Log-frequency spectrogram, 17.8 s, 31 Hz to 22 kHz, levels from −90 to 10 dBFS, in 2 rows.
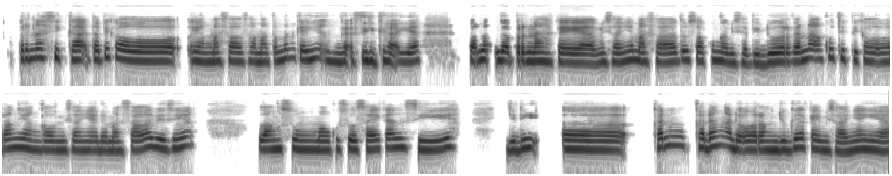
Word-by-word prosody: Pernah 260 +2 0
sih, 290 -1 -3
Kak. 245 -2 +1
Tapi 250 +4 -2
kalau 225 -4 +3 0.2
yang 220 -2 0
masalah 215 0 -1
sama 210 -1 -2
teman 260 +6 -2
kayaknya 245 0 0
enggak 210 0 0
sih, 225 -2 +1
Kak, 215 +1 0
ya. 210 +1 +1 0.5
Karena 235 +3 +2
ga 230 -1 +5
pernah 220 0 +3
kayak 195 -2 +3
misalnya 205 +3 0
masalah 210 -1 0
terus 240 -1 -2
aku 225 +1 -1
ga 210 - +1
bisa 195 -1 -4
tidur, 205 +3 +3
karena 245 +5 +2
aku 260 +3 -4
tipikal 230 -4 -3 0.2
orang 235 +3 -1
yang 230 -4 -1
kalau 210 0 -2
misalnya 205 0 -4
ada 200 - -2
masalah 205 +5 -1
biasanya 245 +3 0 0.7
langsung 220 0 +1
mau 205 -1 +1
aku 225 - -7
selesaikan, 225 +3 0
sih. 215 0 0 0.6
Jadi, 220 +5 0 0.2
eee, 210 -2 +3 0.3
kan 250 +2 +2 0.3
kadang 255 +3 +2
ada 225 -4 +3
orang 205 0 +2
juga 235 +5 +1
kayak 220 -3 -1
misalnya 195 +2 -1
nih 205 -3 0
220 Hz, 170 wpm, -17 LUFS, 210-240 Hz, 0.7 s, ga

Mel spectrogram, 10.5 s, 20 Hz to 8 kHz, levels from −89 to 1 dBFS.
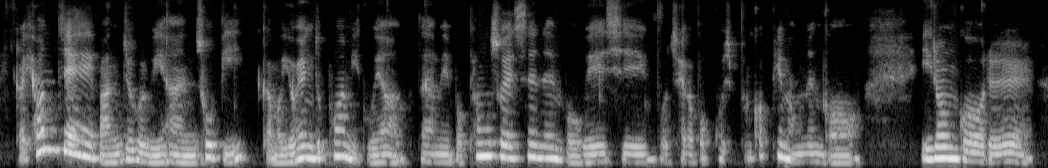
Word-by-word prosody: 그러니까 300 - -3
현재의 335 - +3
만족을 140 +2 -2
위한 125 -1 -1
소비 215 - -2
그러니까 - - -9
뭐 125 - -3
여행도 200 +8 +3
포함이고요. 180 - -2
그다음에 135 -1 -6
뭐 - - -10
'평소에 235 -3 +4
쓰는 200 -3 +1
뭐 120 -1 -6
외식 135 0 -4
뭐 205 - -12
제가 - - -11
먹고 - - -11
싶은 - - -17
커피 230 0 -3
먹는 140 -7 -1
거 120 +8 -7 0.6
이런 195 +1 +7
거를 150 -1 -2
175 Hz, 320 characters per minute, -19 LUFS, 135-210 Hz, 0.6 s, 이런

